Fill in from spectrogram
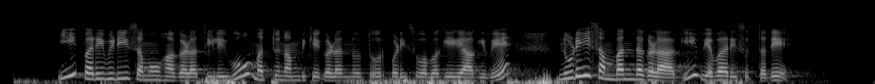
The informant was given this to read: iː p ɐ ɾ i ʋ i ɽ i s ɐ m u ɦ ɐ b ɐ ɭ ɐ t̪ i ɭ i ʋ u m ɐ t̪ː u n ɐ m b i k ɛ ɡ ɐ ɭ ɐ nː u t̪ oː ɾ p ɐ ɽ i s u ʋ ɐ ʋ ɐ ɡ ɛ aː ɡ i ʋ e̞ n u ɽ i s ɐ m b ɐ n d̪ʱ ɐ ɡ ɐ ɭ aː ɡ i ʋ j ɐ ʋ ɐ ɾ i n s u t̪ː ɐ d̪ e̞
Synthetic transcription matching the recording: iː p ɐ ɾ i ʋ i ɽ i s ɐ m uː ɦ ɐ ɡ ɐ ɭ ɐ t̪ i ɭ i ʋ u m ɐ t̪ː u n ɐ m b i k ɛ ɡ ɐ ɭ ɐ nː u t̪ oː ɾ p ɐ ɽ i s u ʋ ɐ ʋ ɐ ɡ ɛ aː ɡ i ʋ e̞ n u ɽ i s ɐ m b ɐ n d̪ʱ ɐ ɡ ɐ ɭ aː ɡ i ʋ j ɐ ʋ ɐ ɾ i s u t̪ː ɐ d̪ e̞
